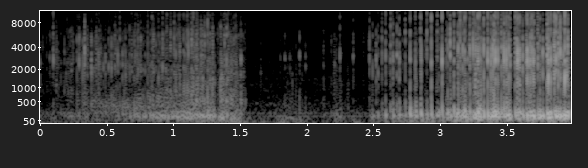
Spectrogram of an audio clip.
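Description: A black leather belt with a flat, solid strap is folded into loops and squeezed together by both hands, giving a soft rubbing creak. The sound dips to near quiet around the middle, then returns louder and denser, with bright, crackling creaks over a low rubbing body.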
